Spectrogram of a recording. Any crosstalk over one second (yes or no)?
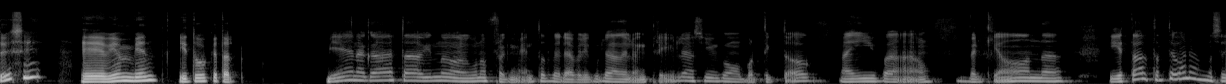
no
